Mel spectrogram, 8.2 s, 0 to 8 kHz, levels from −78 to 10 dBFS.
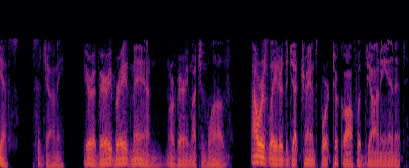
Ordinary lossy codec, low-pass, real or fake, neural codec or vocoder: AAC, 16 kbps; 7.2 kHz; real; none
